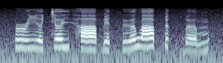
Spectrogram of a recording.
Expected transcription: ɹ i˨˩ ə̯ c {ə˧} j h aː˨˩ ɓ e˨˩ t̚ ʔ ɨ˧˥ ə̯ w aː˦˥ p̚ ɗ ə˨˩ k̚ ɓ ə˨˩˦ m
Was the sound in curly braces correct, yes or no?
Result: no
